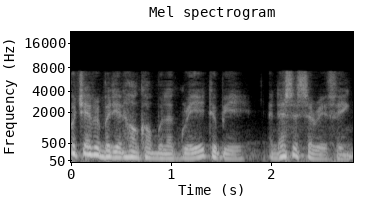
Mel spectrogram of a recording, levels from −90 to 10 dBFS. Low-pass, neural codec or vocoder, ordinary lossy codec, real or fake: 7.2 kHz; codec, 16 kHz in and 24 kHz out, 1 kbps, XY-Tokenizer; MP3, 64 kbps; fake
